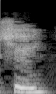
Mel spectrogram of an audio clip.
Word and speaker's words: Xi: President Xi, it's pronounced sh ei. President Xi met with the Saudi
